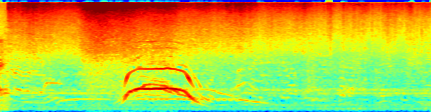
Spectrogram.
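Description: Hot teppanyaki griddle sizzling with a loud hiss as liquid from a squeeze bottle hits the steel, loudest in the first two seconds and then dying down. About two seconds in, a person's drawn-out exclamation rises and falls for about a second.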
